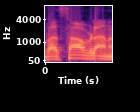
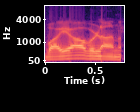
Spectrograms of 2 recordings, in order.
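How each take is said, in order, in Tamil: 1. இரண்டாவது மெய்யெழுத்து s ஒலி. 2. இரண்டாவது மெய்யெழுத்து y ஒலி. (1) "நிறைய பேர் வசாவிளான் என்று சொல்றவர்கள்" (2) "சரியான உச்சரிப்பு வயாவிளான்"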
